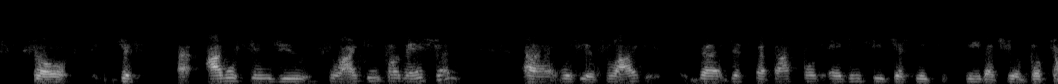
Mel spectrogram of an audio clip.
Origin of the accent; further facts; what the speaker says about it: Shanghai, China; I'm from China. I'm from Shanghai, China.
